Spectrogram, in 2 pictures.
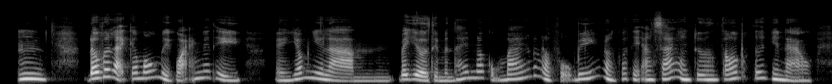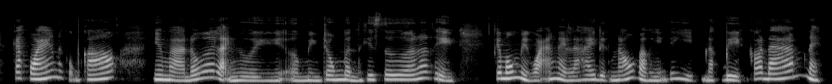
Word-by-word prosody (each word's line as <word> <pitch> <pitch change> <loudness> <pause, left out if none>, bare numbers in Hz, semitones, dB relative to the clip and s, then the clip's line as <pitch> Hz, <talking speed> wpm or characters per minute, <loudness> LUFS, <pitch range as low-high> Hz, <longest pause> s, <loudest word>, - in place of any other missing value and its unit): Ừm, 250 0 +7 0.4
đối 270 +2 +8
với 350 - +3
lại 285 - +4
cái 270 - -1
món 295 +4 0
mì 245 -6 +2
Quảng 255 +10 -1
á 310 - -6
thì, 195 -9 -1 0.3
ờ, 185 - -5
giống 245 +11 0
như 270 -4 +2
là 175 -7 +2 0.4
bây 225 +1 +2
giờ 210 -5 +6
thì 185 - -4
mình 170 0 -3
thấy 240 +9 -2
nó 300 0 -3
cũng 205 -9 -6
bán 250 +8 +1
rất 405 0 -11
là - - +4
phổ 195 - -7
biến 260 - -1
rồi, 240 - +5
có 250 - -5
thể 225 -3 -4
ăn 220 0 +1
sáng, 245 +8 -1
ăn 230 -4 +5
trưa, 220 0 -2
ăn 215 0 +3
tối, 235 +5 0
bất - - -16
cứ 290 +1 -4
khi 240 - +6
nào, 175 -4 0 0.3
các 290 0 -3
quán 260 +6 +4
nó 325 - -8
cũng 270 - -11
có. 230 +8 +2 0.4
Nhưng 225 -2 +4
mà 185 -4 +1
đối 210 +6 0
với 310 +4 -2
lại 275 - +1
người, 175 0 -2
ờ, 185 - -4
miền 175 0 -2
Trung 215 +2 +1
mình 200 -4 +1
khi 220 - -1
xưa 220 0 0
đó 285 +3 -1
thì 200 -9 -3 0.4
cái 275 - 0
món 280 +3 +4
mì 255 - +4
Quảng 195 +8 -1
này 240 -6 +1
là 185 0 -4
hay 220 +2 -2
được 205 -2 -4
nấu 215 +10 0
bằng 185 -11 -1
những 185 +4 -4
cái 265 +1 -4
dịp 210 -5 -4
đặc 190 -3 -5
biệt, 200 -2 -1
có 255 +3 -2
đám 270 +8 +1
này 235 -5 +3
225 Hz, 275 wpm, -22 LUFS, 195-270 Hz, 0.4 s, đối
